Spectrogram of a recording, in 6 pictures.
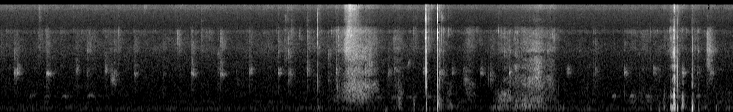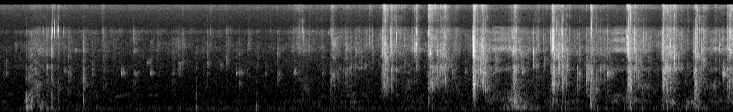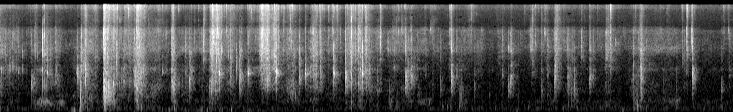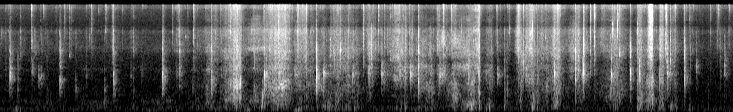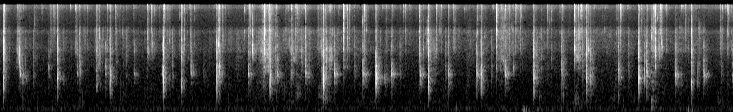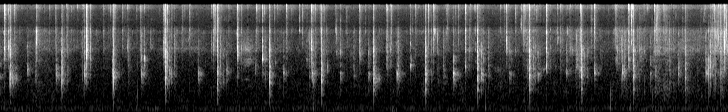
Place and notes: Via Montegrappa, Levice CN, Italia - Baia Blanca Reloaded
Audio recording inside former Bay Blanca nightclub now disused: late afternoon, winter, fog, light rain. Walking inside, staying for a while, walking back out, on the main road.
